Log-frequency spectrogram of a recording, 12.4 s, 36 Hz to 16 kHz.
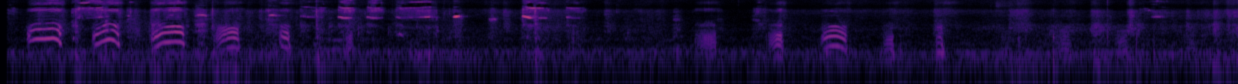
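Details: Cardigan Welsh Corgi recorded on 29 March 2024, the day of giving birth; a run of high, arching whines and whimpers, some rising then falling, among soft clicks and rustling, with quieter stretches between bursts.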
